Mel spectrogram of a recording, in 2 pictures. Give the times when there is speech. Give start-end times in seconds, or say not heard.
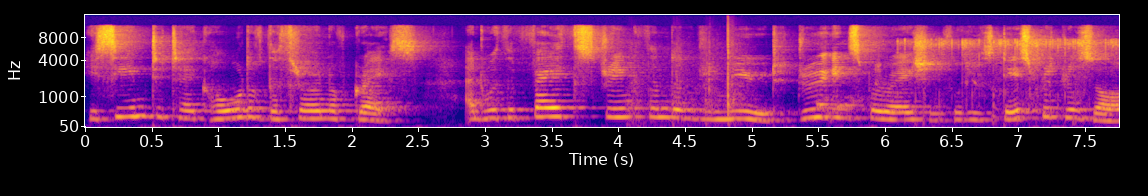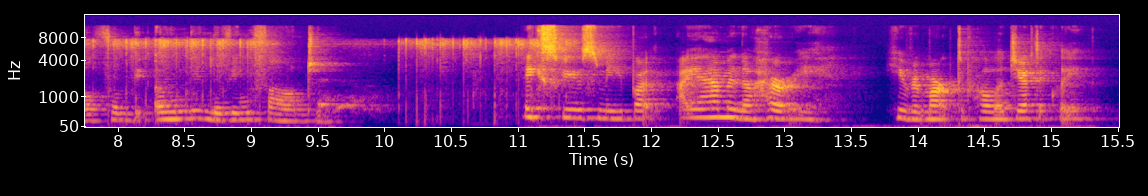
0.0-9.7, 11.1-15.3.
